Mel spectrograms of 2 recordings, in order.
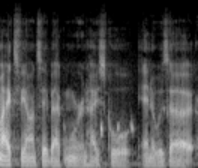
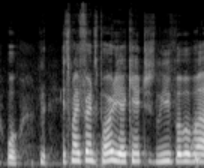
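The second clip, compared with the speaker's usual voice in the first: put-on high, whiny girlfriend voice; mocking ex-fiance; 10 semitones higher, 3 dB louder than usual. Teen mocking his ex refusing to leave the party, whiny and high. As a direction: mimic her excuses, much higher. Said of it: "She's like".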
